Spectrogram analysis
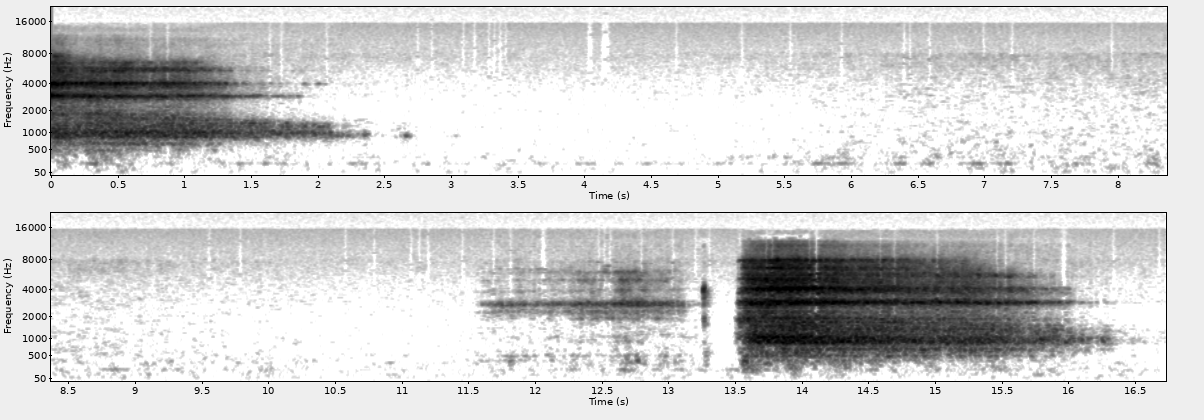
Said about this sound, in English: Start to relax. Breathing in through your nose and releasing through your mouth.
